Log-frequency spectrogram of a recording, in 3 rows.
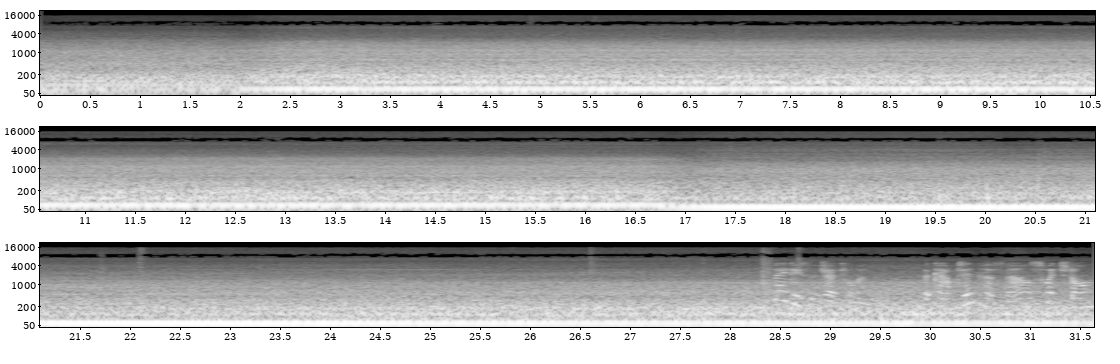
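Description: Steady cabin noise of an Embraer E190 jet airliner in cruise: engine and airflow drone with a strong low hum. The drone steps up about two seconds in and shifts lower and louder around seventeen seconds in.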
